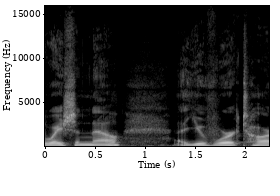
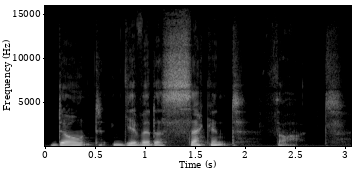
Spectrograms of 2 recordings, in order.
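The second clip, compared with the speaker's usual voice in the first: slow model repeat; slower than usual. Shown as a demonstration. Teacher repeats phrase slowly for learners.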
